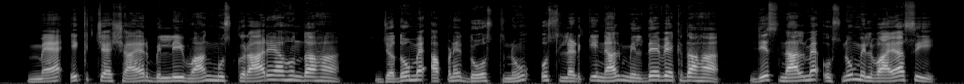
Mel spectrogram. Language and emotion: Punjabi, happy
